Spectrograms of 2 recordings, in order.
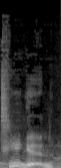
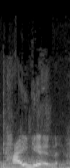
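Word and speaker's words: Teigen: digan isn't it Bob for years people have been mispronouncing Christie's last name we all say it like Tegan so Chrissy posted this video on Twitter today saying it's actually Tigan she got some flack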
